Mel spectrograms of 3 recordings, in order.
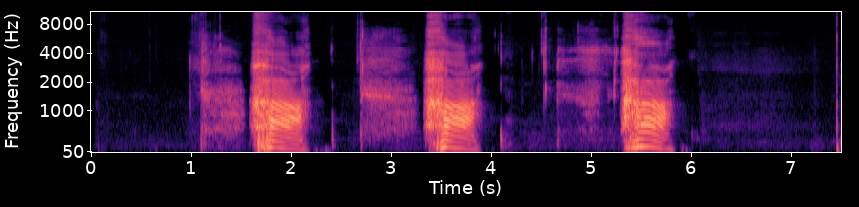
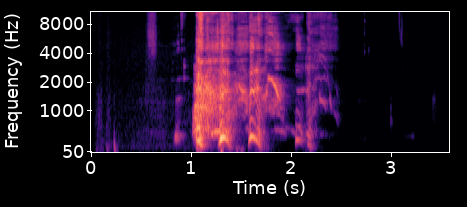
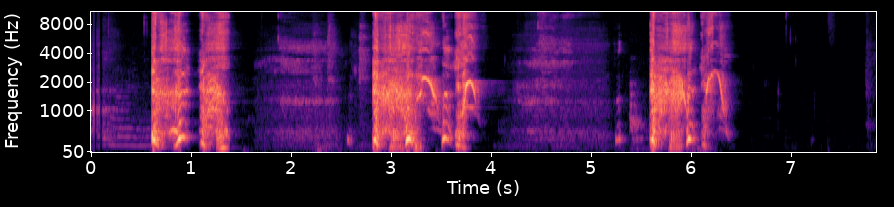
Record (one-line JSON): {"exhalation_length": "7.5 s", "exhalation_amplitude": 32768, "exhalation_signal_mean_std_ratio": 0.38, "cough_length": "3.6 s", "cough_amplitude": 32768, "cough_signal_mean_std_ratio": 0.33, "three_cough_length": "7.9 s", "three_cough_amplitude": 32768, "three_cough_signal_mean_std_ratio": 0.42, "survey_phase": "beta (2021-08-13 to 2022-03-07)", "age": "45-64", "gender": "Male", "wearing_mask": "No", "symptom_cough_any": true, "symptom_runny_or_blocked_nose": true, "symptom_sore_throat": true, "symptom_abdominal_pain": true, "smoker_status": "Ex-smoker", "respiratory_condition_asthma": false, "respiratory_condition_other": false, "recruitment_source": "Test and Trace", "submission_delay": "1 day", "covid_test_result": "Positive", "covid_test_method": "RT-qPCR", "covid_ct_value": 28.9, "covid_ct_gene": "ORF1ab gene", "covid_ct_mean": 29.5, "covid_viral_load": "220 copies/ml", "covid_viral_load_category": "Minimal viral load (< 10K copies/ml)"}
